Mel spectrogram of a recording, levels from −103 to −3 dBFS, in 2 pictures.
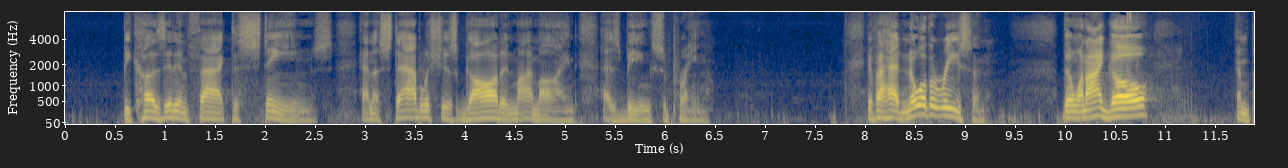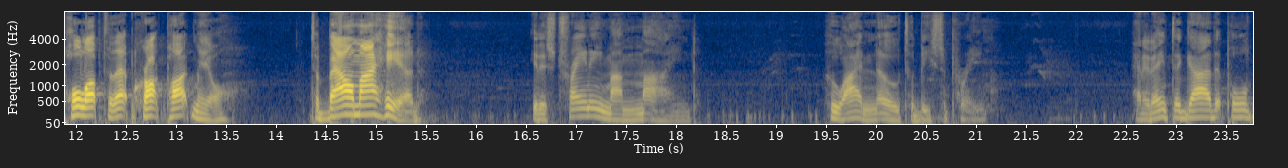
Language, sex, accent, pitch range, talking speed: English, male, American, 105-155 Hz, 135 wpm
